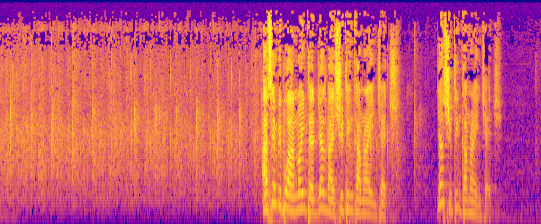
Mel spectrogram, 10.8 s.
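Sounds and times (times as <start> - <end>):
audience clapping: 0.0 - 8.6
speech: 5.3 - 8.0, 8.7 - 10.1.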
